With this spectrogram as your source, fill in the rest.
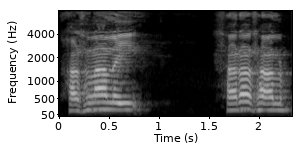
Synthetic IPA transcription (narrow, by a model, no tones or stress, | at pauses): kʰəslãːləiː | saːɾãːsaːl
